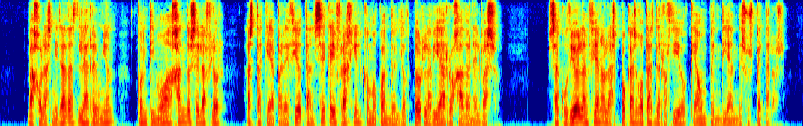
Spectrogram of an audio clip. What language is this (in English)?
Spanish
